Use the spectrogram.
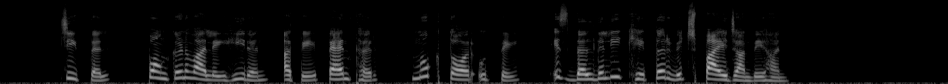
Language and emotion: Punjabi, neutral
